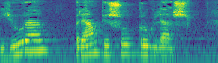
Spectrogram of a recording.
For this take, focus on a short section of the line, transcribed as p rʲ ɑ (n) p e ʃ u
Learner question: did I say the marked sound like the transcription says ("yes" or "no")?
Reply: no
